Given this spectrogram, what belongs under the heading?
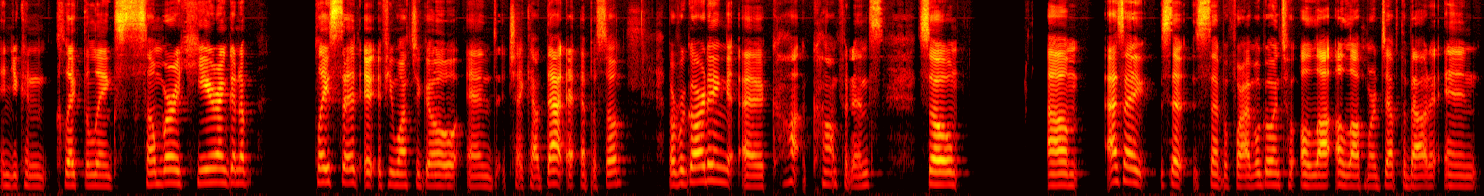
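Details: Adult woman with a stammer involving repetitions, prolongations and blocks, varying day to day and worsening with stress and mental state; stuttering (stammer).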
